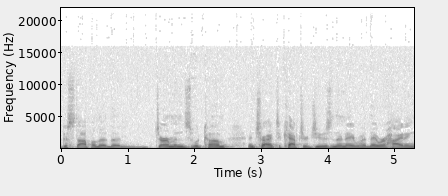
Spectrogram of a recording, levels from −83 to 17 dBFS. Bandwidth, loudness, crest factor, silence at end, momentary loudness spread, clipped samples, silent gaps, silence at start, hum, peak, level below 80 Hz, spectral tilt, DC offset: over 20 kHz; -32 LUFS; 18 dB; 0 s; 7 LU; under 0.1%; none; 0 s; none; -14 dBFS; -56 dBFS; -7 dB/octave; 0.1%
